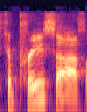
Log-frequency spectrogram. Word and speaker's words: Kaprizov: I think it's Kaprizov, like Capri Sun.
